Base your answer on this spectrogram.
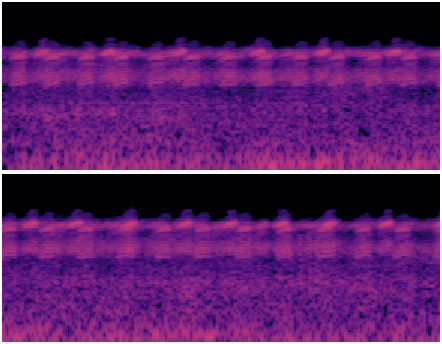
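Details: Chorus of frogs on a hot summer night, unbroken rhythmic croaking pulses about three per second, layered voices blending into a thick, ringing texture with faint low background noise.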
